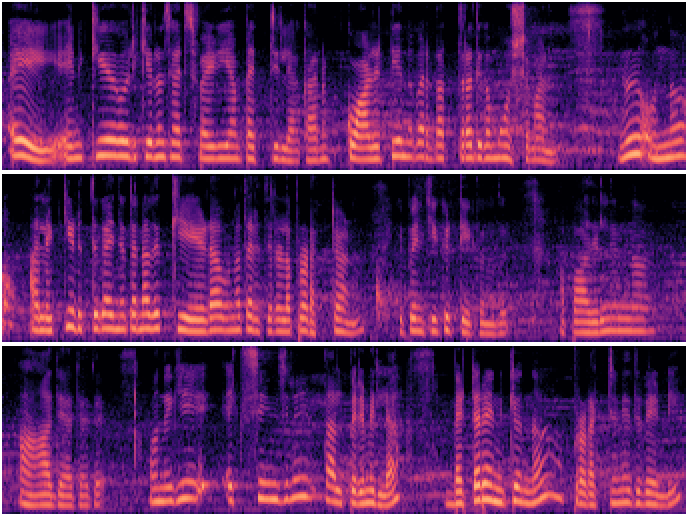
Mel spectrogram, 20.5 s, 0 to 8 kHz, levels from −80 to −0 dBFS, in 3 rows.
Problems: none marked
